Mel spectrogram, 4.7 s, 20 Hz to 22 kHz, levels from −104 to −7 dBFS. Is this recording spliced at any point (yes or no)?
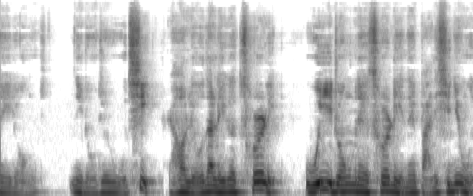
yes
